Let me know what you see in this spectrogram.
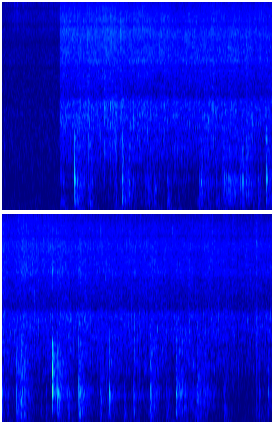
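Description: Chopped onion and garlic sizzling in hot oil in a pan while a steel ladle stirs them, with irregular clinks and scrapes of the ladle against the pan. The sizzle starts suddenly about a second in.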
